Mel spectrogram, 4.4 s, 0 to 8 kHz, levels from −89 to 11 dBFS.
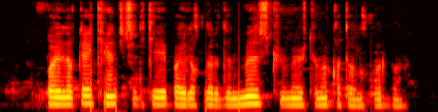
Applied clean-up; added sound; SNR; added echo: none; none; none; none.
